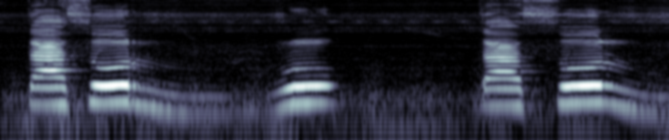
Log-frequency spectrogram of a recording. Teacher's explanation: سین کا پیش ہم را کے ساتھ ملا لیں گے. تسر، تسر، آگے را کا پیش ہم پھر نون کے ساتھ ملائیں گے کیونکہ نون بھی مشدد ہے.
